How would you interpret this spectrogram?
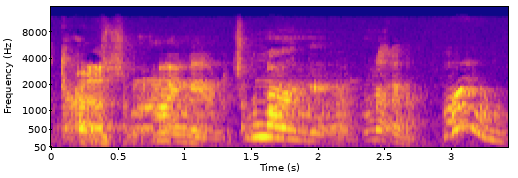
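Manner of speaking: high, slow, drawn-out mock possessiveness; Liza. Reviewer imitates Liza squeezing Sansa's hands, creepy and high-pitched. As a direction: stretch it out in a strained high put-on voice. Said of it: "squeezing her hands like".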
